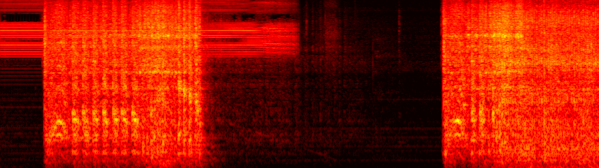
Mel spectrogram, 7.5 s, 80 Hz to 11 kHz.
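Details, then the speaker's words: 1994 Dodge Cummins diesel, off the road for years, with a suspected failed lift pump: two bursts of even cranking, about four beats a second, no firing. The injectors stop shooting as the system picks up air; the pump sounds loaded, then high, as if pumping air. "Yeah, it's picking up air because they're not shooting now. The fuel pump sounds like it's under load, and then it'll sound high like it's pumping air."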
